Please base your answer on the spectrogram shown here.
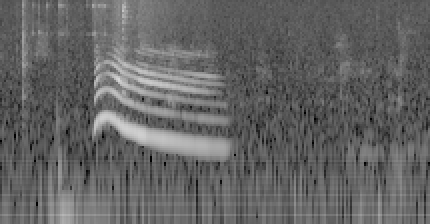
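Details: A pet puppy named Homer, playing fetch indoors with his favourite tennis ball, gives one drawn-out whine lasting just over a second: it rises briefly, then slides slowly downward, clear and tonal in a quiet room.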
